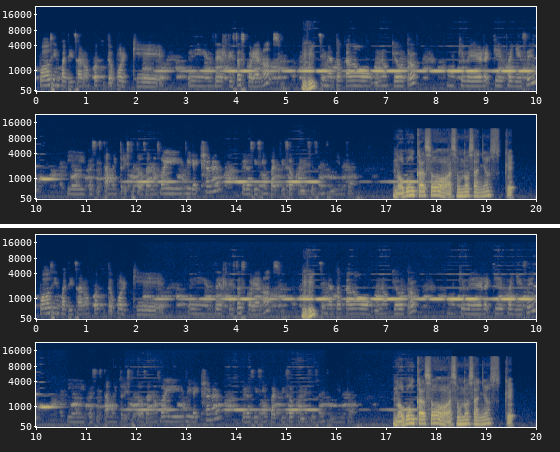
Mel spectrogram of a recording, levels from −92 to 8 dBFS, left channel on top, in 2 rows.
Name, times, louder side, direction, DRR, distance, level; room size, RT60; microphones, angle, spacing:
voice 1, 0.0-16.4, left 2 dB, 60° left, 0.8 m, -36 dB
sound 1, 2.4-10.5 11.7-13.0 13.7-15.7 16.9-18.3, right 1 dB, 75° right, 0.5 m, -26 dB
voice 2, 5.3-5.6 17.1-19.5, right 1 dB, 5° right, 0.3 m, -22 dB
2.6 x 2.2 x 2.3 m
head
